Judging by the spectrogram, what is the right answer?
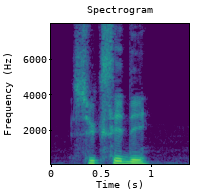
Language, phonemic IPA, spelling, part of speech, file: French, /syk.se.de/, succéder, verb, Fr-succéder.ogg
- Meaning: 1. to succeed (to follow in order) 2. to inherit by right of kinship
